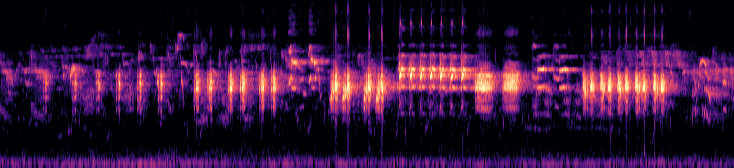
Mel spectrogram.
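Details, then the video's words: Energetic kerak besi song, recorded as training material for other songbirds; varied stream of harsh chirps, squeaky whistles and quick rattles in rapid succession, with a brief buzzy trill midway. "suara burung kerakbesi gacor buat masteran"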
